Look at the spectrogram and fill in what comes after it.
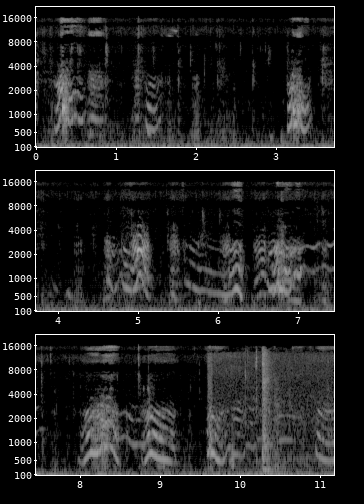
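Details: Newborn Jindo puppies, three days after birth, nestled with mother Sarang in a litter of nine. Scattered clusters of thin, wavering whimpers come in short bursts separated by quieter gaps, with a soft rustle near the end.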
